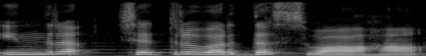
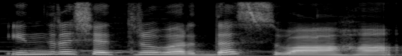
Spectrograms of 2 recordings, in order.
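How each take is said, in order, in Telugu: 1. పదబంధంలో ఒక భాగాన్ని సాగదీస్తారు. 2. పదబంధంలో ఏ భాగాన్నీ సాగదీయరు.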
